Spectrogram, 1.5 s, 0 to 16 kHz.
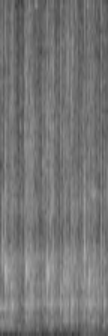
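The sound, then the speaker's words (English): An audience breaks into steady applause for a speaker's 29 years of marriage, a dense, even wash of many hands clapping at a moderate level with no pauses for the whole short stretch. “You know, my wife and I, we celebrated 29 years of marriage, and so that's, you can clap, that's her good fortune.”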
